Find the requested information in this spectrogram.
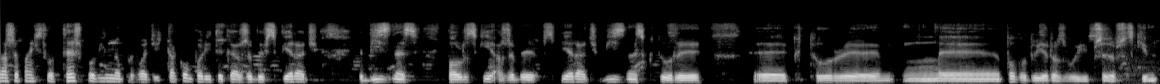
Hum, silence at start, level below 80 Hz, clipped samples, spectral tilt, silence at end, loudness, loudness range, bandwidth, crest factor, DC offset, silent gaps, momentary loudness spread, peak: none; 0 s; -58 dBFS; under 0.1%; -5.5 dB/octave; 0.05 s; -17 LUFS; 2 LU; 7.6 kHz; 16 dB; under 0.1%; none; 7 LU; -2 dBFS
